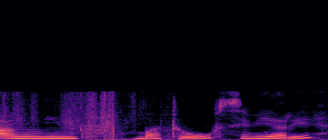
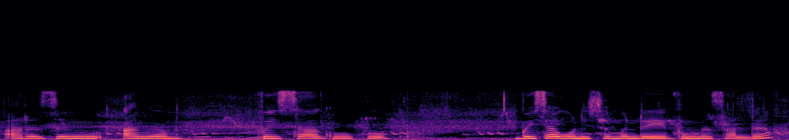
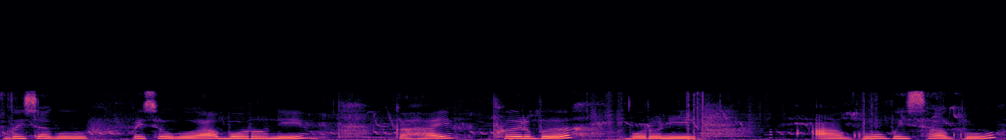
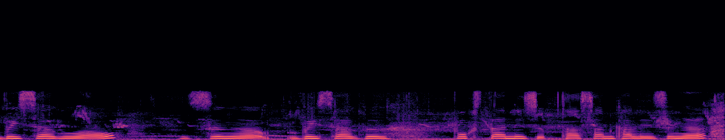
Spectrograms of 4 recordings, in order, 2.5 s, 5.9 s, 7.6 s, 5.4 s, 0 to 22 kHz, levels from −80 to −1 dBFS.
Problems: low volume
